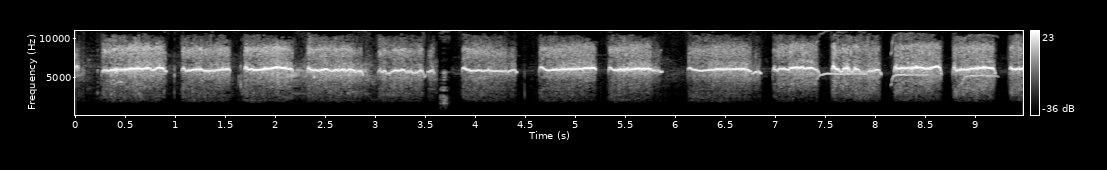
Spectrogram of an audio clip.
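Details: Swiftlet roosting call, played to lure swiftlets into a new, empty or slow-to-fill bird house: a run of buzzy, hissing chirps about half a second each, with a thin steady whistle inside. They repeat with brief gaps, and one short click comes near the middle.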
